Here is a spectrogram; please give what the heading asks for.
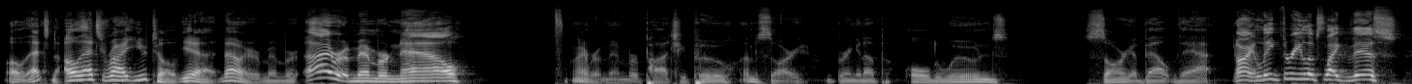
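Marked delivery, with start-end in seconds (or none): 5.7-12.1 low, soft, subdued apology; sheepish apology. Real, not acted. Host sorry for bringing up old wounds, sheepish apology. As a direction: drop right down and apologize quietly.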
